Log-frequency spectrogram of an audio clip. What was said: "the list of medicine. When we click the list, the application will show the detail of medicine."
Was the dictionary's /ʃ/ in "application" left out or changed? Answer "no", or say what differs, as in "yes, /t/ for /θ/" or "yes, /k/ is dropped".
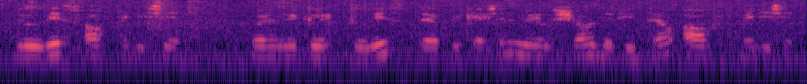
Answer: yes, /s/ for /ʃ/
